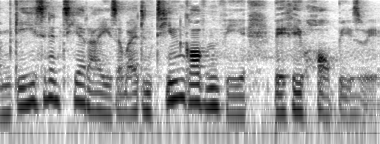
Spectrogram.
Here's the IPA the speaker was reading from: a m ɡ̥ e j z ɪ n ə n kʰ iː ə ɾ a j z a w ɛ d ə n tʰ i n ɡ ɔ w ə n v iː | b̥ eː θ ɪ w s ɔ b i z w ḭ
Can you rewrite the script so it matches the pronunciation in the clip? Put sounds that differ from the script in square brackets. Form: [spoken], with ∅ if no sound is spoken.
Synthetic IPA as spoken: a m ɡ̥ e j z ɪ n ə n [tʰ] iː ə ɾ a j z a w ɛ d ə n tʰ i n ɡ ɔ [v] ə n v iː | b̥ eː θ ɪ w [h] ɔ b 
